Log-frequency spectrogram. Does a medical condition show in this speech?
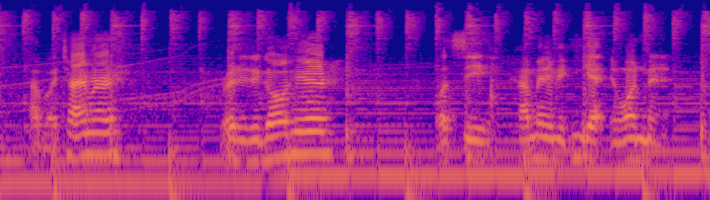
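No.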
